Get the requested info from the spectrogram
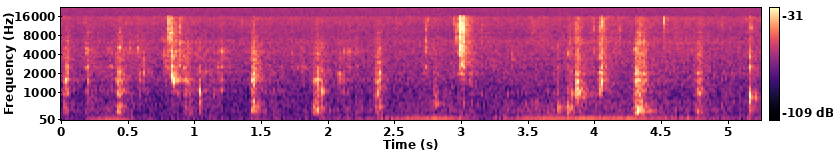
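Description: Faint, scattered wet clicks and smacks of pomelo being eaten: the membrane pulled off a segment and the juicy flesh chewed.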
